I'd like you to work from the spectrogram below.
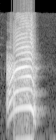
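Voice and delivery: short, piercing high shriek; startled scream. Real, not acted. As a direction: let out a sudden high scream. Startled in a hiding game.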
